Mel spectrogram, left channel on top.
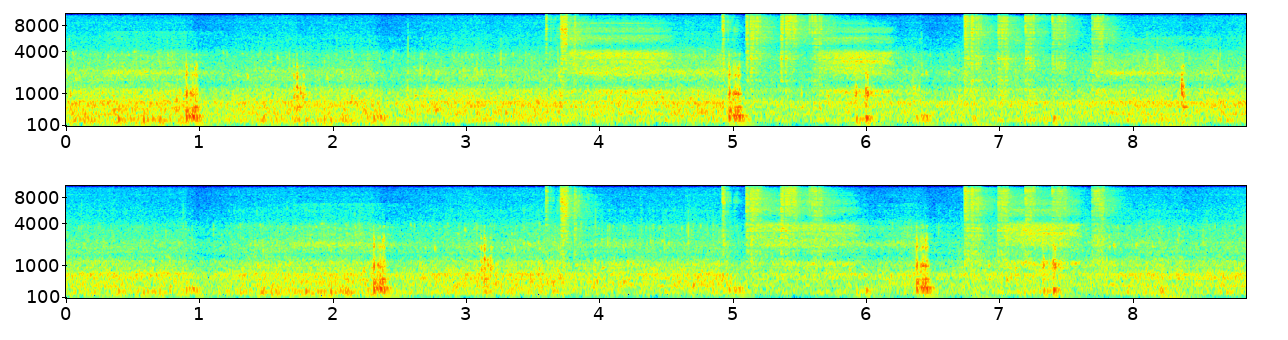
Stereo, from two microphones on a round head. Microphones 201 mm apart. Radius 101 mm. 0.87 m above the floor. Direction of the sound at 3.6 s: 5° right (ahead or behind).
